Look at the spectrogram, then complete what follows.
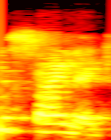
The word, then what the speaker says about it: Sinek: Okay, Sinek. Simon Sinek. Thank you. I butchered that.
